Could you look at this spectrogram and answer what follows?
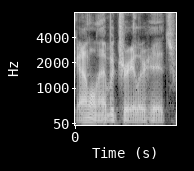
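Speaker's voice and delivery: flirtatious. Retold or imitated. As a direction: drop low and coy, as if winking at him. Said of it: "this flirtatious wink".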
